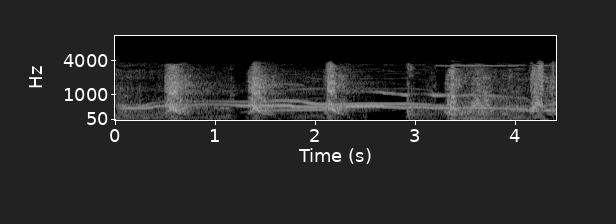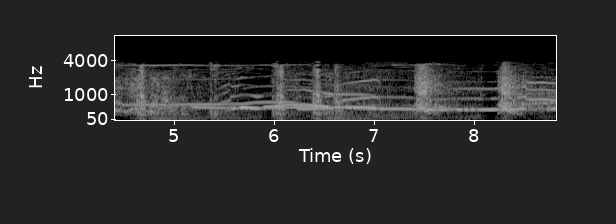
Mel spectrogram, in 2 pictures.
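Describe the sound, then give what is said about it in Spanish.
A pack of wolves howls in long overlapping wails, several voices gliding up and down in pitch over one another, with sharper yelps breaking in repeatedly throughout. “los aullidos de los lobos duraron poco tiempo.”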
